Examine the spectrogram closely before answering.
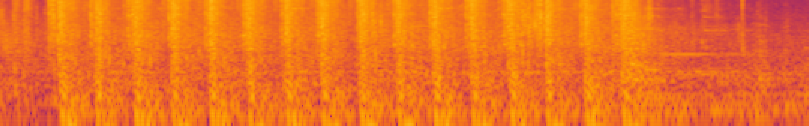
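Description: An anti-aircraft gun fires in rapid, loud bursts.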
